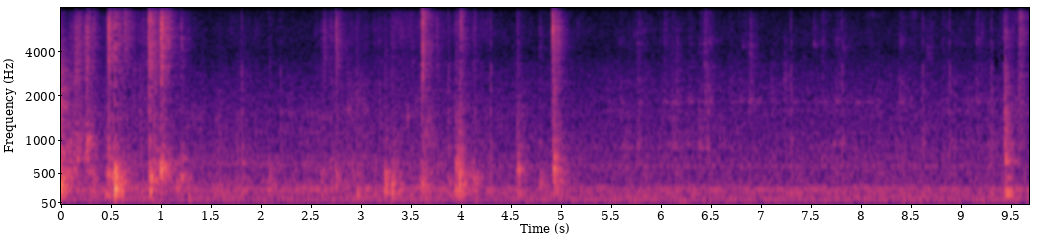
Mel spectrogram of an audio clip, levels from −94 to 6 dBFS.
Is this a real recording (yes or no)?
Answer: yes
